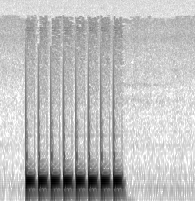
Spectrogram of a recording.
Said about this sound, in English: She said FaceTime. I ain't answering that. She FaceTimed me, so...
